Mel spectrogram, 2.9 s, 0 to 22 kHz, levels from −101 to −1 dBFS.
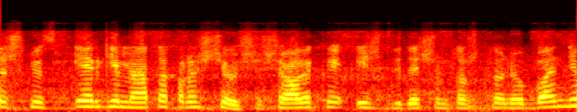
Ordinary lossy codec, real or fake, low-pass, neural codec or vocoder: Opus, 16 kbps; fake; 7.2 kHz; codec, 16 kHz, 16 kbps, FreqCodec, smaller model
